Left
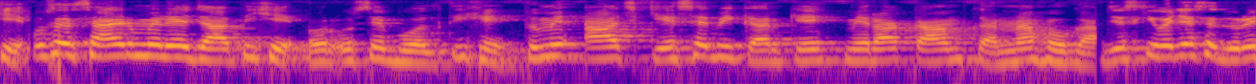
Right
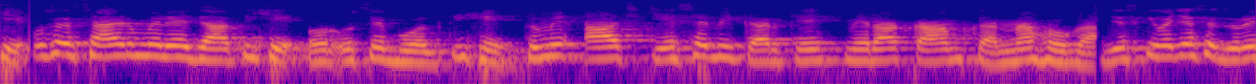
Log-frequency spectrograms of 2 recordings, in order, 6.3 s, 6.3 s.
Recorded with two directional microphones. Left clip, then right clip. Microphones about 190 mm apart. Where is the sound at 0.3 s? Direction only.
25° left (ahead or behind).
